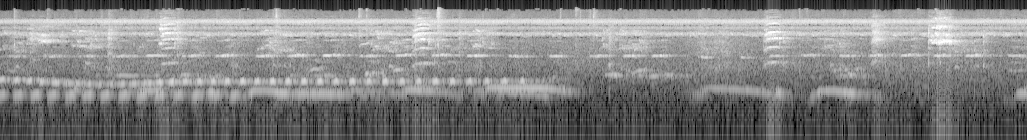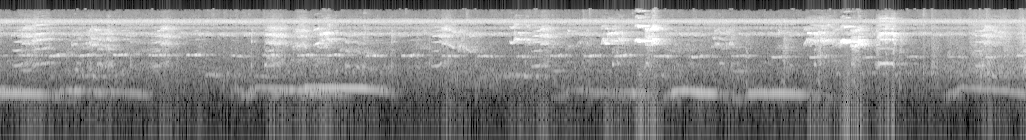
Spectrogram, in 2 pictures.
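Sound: birds calling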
